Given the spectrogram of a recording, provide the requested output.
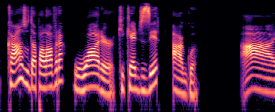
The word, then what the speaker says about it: water: Como a gente pronunciaria a palavra water? Primeiro o W com aquele som de V suave. Depois o a bem aberto como em pá. E por fim o som do air vibrante. Juntando tudo, water.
